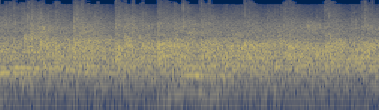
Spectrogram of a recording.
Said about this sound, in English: All right, we'll clap for her.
